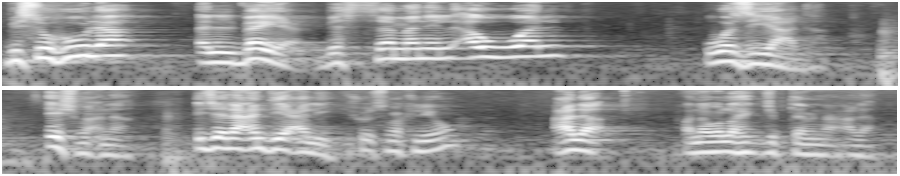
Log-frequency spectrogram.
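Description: Rapid, lively lecturer, a man. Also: fairly high pitch. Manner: lively teaching, speaking straight to students, mixing formal and dialect Arabic. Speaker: lecturer on Islamic finance. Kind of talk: classroom lecture.

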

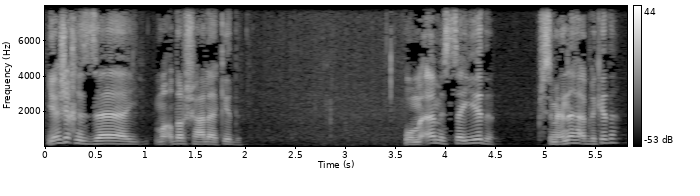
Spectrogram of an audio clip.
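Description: A middle-aged preacher with an Egyptian Arabic accent gives a sermon in a fairly high-pitched voice, emphatic and drawn out. He slows and raises his tone for scripture, and plays both sides of a dialogue by answering his own imagined questions.

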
